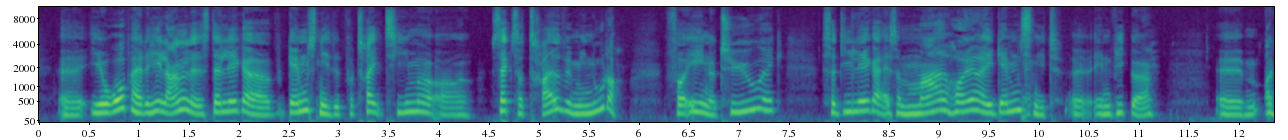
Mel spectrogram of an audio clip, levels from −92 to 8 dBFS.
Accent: native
